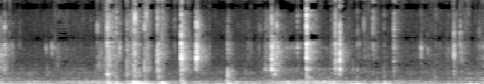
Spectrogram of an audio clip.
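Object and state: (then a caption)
Bar of soap being shaved. A solid green bar of soap is held in one hand with long pink nails while a utility knife blade shaves and scrapes its surface, so flakes and small cubes fall off. Crisp, bright scraping clicks and ticks come in uneven bursts over a steady low rumble. Each cut ends quickly with almost no ring.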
